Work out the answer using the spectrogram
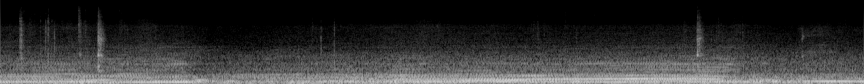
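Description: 2007 Acura MDX's 3.7-litre V6, heard from inside the cabin, accelerating through the gears of its five-speed automatic held in manual mode. The engine note climbs in pitch, then drops back at an upshift about two seconds in and again near the end.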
